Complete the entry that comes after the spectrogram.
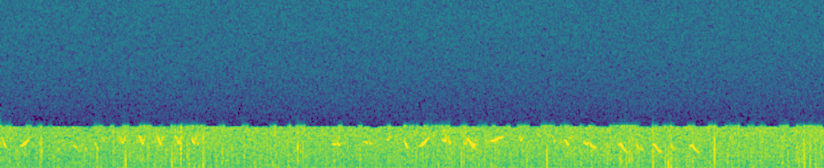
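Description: Near silence: old film soundtrack hiss and a low mains hum, with faint, short, high bird chirps scattered through it.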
